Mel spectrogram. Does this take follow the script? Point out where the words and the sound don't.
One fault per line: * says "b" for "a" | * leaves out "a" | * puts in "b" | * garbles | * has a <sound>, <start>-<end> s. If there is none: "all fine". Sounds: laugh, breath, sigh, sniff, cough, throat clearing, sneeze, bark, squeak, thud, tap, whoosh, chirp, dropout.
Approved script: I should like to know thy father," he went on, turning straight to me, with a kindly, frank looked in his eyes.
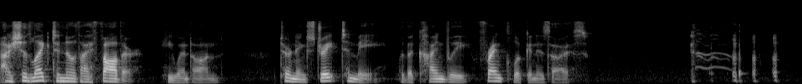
* says "look" for "looked"
* has a laugh, 6.9-7.8 s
